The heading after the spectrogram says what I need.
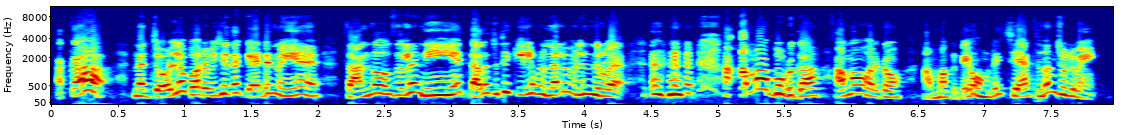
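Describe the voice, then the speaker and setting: Cartoon role: a man as an eager, rushing young husband, high voice, rapid-fire lines. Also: expressive, bright, forceful tone, full character voice. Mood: excited. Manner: eager, rushed, joyful. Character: excited young husband, soon a father.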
